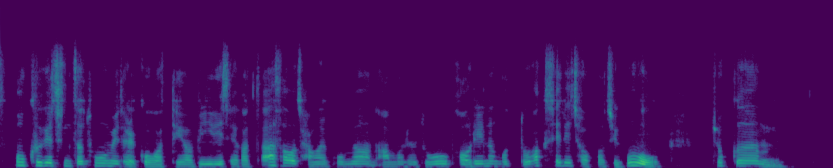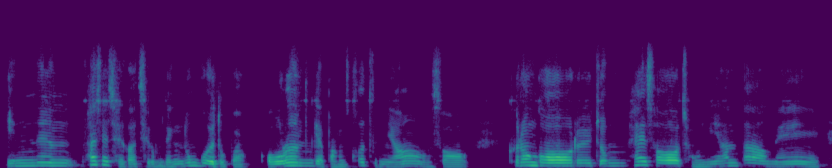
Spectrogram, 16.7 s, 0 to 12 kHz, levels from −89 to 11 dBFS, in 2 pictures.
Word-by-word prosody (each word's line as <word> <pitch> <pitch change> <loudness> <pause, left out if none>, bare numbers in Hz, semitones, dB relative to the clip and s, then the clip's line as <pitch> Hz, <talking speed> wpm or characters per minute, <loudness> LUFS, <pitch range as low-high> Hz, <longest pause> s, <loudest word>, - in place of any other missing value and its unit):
어 225 - +2
그게 215 -1 +2
진짜 180 -4 -2
도움이 185 -2 -3
될 - - -1
것 150 - -2
같아요. 145 +2 -4
미리 155 +1 -1
제가 145 -3 -5
짜서 200 -5 +4
장을 155 -2 -8
보면 160 +1 -5
아무래도 155 +2 -6
버리는 170 +3 -2
것도 155 0 -6
확실히 205 0 -3
적어지고 150 +1 +3 0.5
쪼끔 185 -8 -4 0.5
있는 200 +2 -4
사실 270 -1 +3
제가 155 -8 -5
지금 160 - -10
냉동고에도 165 0 +1
막 - - -8 0.2
얼은 200 +6 +4
게 - - -1
많거든요. 155 +1 -6
그래서 145 0 -6 0.4
그런 220 0 +2
거를 200 -1 +8
좀 190 +1 -6
해서 200 -6 +6
정리한 170 +6 -9
다음에 160 -6 -4
170 Hz, 280 characters per minute, -32 LUFS, 155-200 Hz, 0.5 s, 거를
